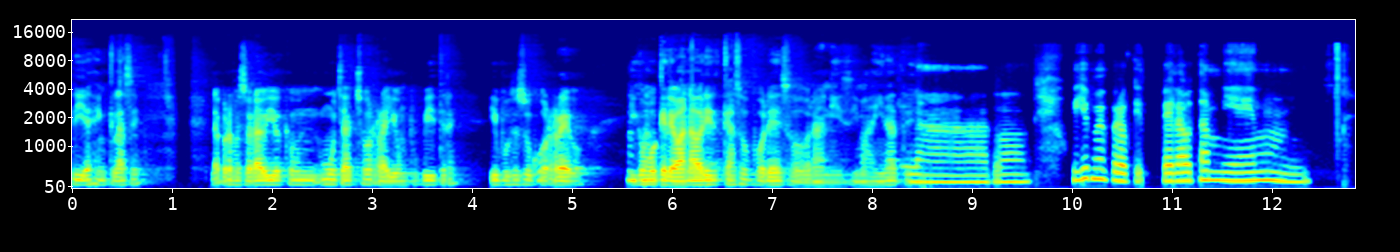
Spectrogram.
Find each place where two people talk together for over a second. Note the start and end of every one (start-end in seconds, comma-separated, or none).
none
